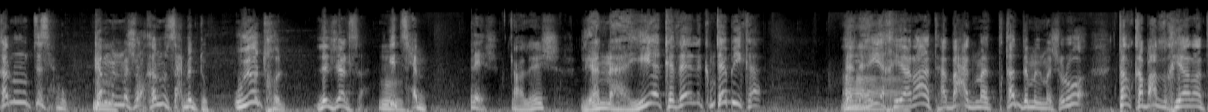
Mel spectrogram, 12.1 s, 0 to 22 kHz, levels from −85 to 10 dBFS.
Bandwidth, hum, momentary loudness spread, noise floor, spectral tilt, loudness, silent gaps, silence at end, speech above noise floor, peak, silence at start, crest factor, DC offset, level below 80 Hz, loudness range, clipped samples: 15.5 kHz; none; 8 LU; -42 dBFS; -4.5 dB/octave; -21 LUFS; none; 0 s; 21 dB; -6 dBFS; 0 s; 14 dB; under 0.1%; -40 dBFS; 1 LU; under 0.1%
